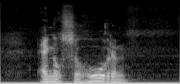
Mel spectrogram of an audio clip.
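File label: "Engelse hoorn", Dutch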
